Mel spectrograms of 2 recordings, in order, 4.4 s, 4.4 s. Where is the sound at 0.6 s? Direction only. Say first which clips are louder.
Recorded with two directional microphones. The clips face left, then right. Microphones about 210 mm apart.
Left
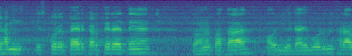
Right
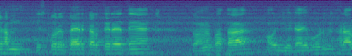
Left 4 dB; 20° left (ahead or behind).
